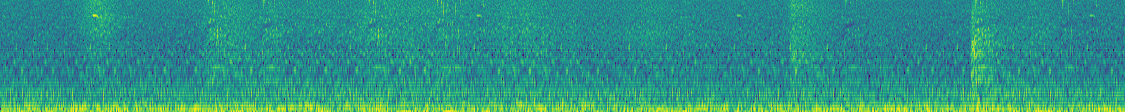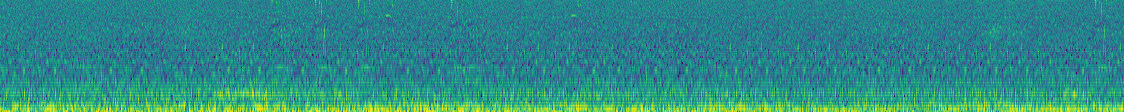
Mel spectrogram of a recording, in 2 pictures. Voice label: inn ambience, people talking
